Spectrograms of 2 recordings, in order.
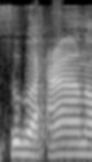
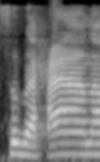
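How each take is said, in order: The two takes are said the same way.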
